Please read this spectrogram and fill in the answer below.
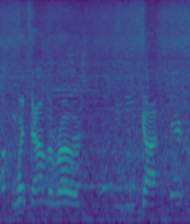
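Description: A man talking, over a steady low background rumble.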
